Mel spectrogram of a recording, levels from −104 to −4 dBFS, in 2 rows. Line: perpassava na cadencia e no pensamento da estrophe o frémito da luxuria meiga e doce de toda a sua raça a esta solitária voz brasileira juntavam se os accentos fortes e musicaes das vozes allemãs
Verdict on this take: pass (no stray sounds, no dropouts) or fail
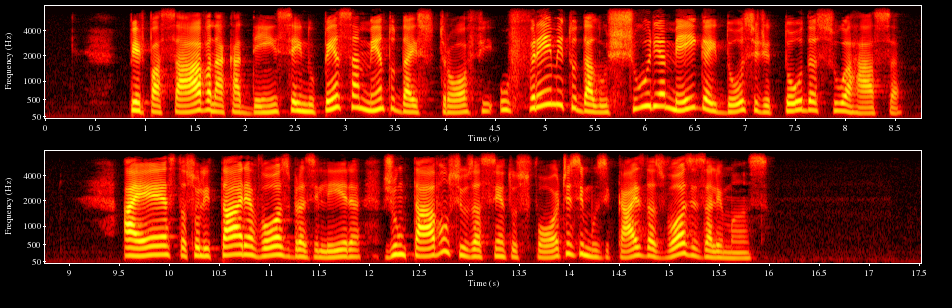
pass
